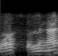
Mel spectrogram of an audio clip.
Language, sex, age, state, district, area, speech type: Tamil, male, 30-45, Tamil Nadu, Mayiladuthurai, urban, conversation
